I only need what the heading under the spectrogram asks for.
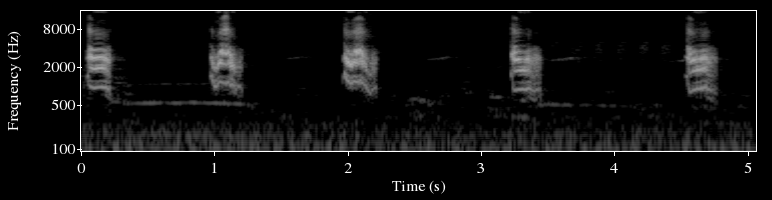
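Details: Long-tailed shrike, recorded as a lure to rouse other shrikes into calling back: five grating, scratchy bursts roughly once a second, separated by quiet gaps holding a faint thin whistle.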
